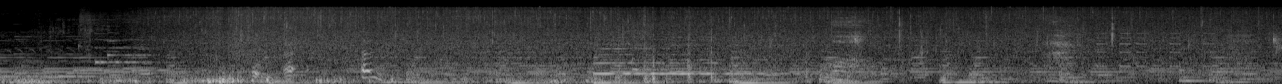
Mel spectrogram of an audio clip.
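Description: Steady rain pouring down, starting about a second in, with low music playing underneath.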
